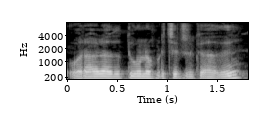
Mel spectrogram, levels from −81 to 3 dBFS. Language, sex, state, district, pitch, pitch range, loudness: Tamil, male, Tamil Nadu, Kanyakumari, 120 Hz, 120-125 Hz, -16 LUFS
